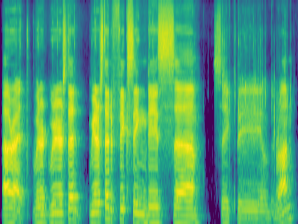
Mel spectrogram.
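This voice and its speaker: A man's voice: medium pitch, slow, pushed and bright. A young man with a Finland-Swedish accent, a native Swedish speaker, chatting casually on a live coding stream and rambling with frequent restarts and laughter. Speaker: game developer streaming.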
